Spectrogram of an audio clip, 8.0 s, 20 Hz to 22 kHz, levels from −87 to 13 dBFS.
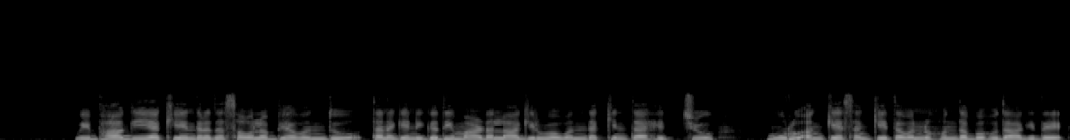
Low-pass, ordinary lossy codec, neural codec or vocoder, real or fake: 7.2 kHz; none; none; real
